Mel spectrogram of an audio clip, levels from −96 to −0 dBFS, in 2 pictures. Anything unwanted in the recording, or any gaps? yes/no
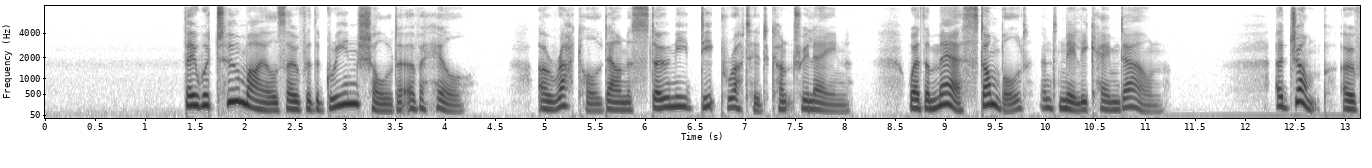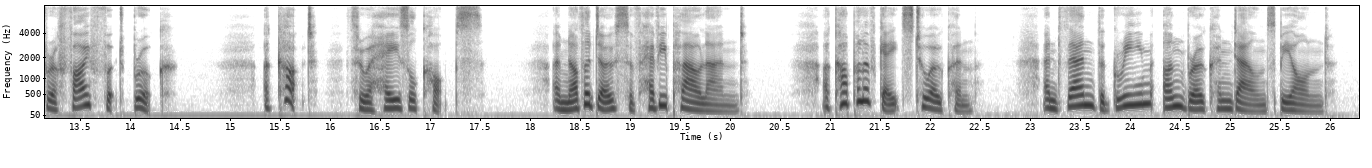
no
